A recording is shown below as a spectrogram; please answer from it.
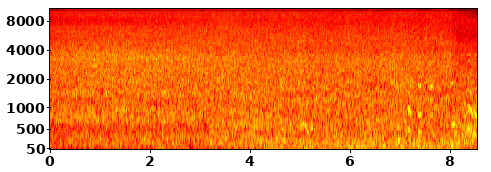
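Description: Waterfalls at Ricketts Glen State Park rush with a steady, dense roar of falling water, close and constant for the whole stretch.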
